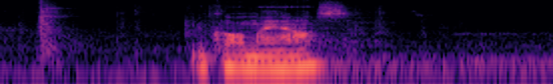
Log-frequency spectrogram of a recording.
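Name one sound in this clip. A man speaks briefly up close.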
